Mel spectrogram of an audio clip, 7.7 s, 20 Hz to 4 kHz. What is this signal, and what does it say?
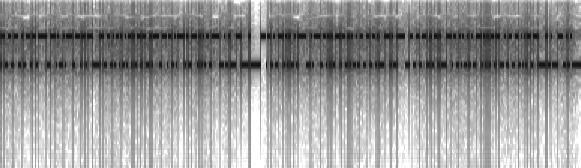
RTTY, about 45.45 baud. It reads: IN THE MIDDLE EAST. AFTER FIGHTING FASCISM,
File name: fsk850 / battleshipnj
